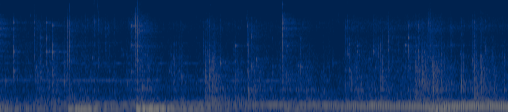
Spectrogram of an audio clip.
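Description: Sparse contemporary music for percussion and tape: low held tones swell in and overlap, with scattered light clicks and taps above them.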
